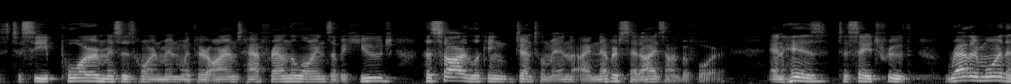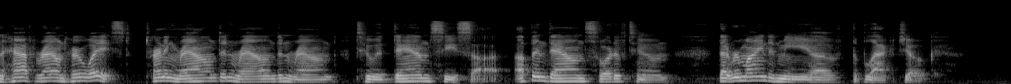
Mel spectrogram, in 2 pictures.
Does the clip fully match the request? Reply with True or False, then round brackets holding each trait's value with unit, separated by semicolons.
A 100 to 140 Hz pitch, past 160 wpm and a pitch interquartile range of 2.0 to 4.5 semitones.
True (135 Hz; 180 wpm; 4.0 semitones)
